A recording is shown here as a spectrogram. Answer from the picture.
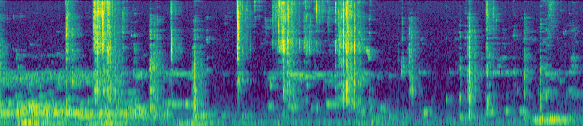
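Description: Close-up chewing and biting of a fried vegetable fritter (bakwan), with scattered crunches and wet mouth clicks.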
